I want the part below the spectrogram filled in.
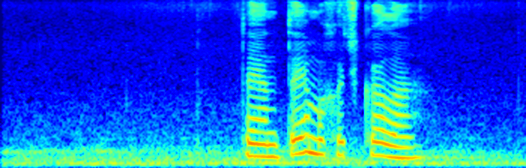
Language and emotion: Russian, neutral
